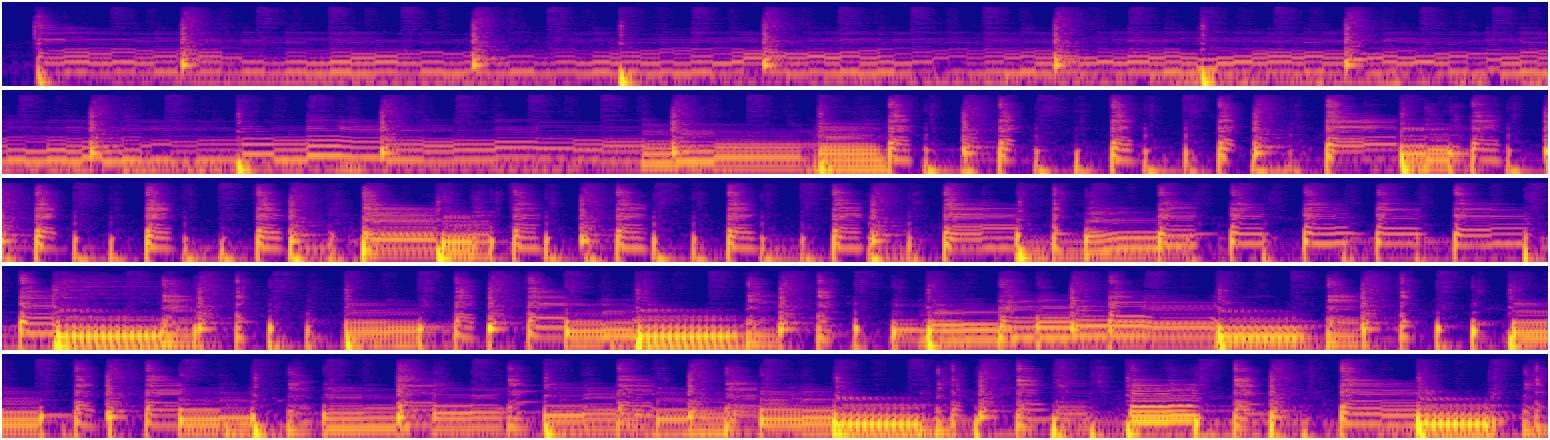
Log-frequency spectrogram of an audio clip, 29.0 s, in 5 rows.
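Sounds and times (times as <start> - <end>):
extreme slap bass: 0.2 - 28.9.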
